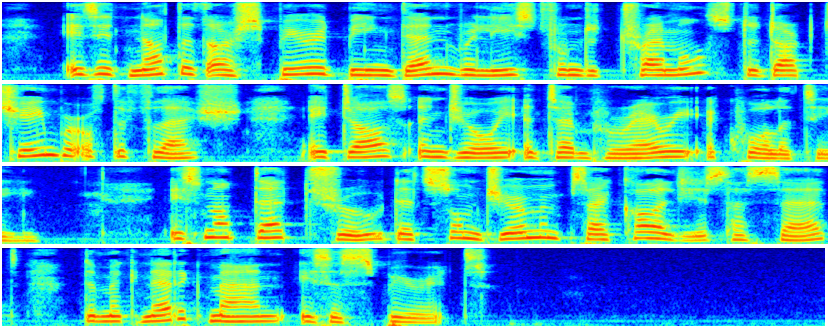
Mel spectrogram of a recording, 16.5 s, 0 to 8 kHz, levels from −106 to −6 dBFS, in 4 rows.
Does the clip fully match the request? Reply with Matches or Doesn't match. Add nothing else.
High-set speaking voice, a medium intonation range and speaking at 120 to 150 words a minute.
Matches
